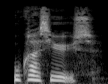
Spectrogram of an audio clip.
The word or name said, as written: ugraciøs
